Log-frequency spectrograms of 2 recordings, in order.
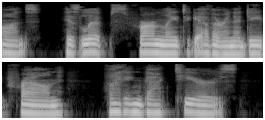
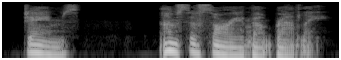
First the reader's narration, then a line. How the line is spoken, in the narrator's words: She begins gently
